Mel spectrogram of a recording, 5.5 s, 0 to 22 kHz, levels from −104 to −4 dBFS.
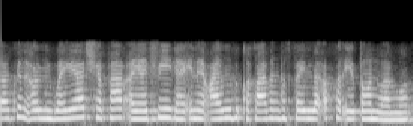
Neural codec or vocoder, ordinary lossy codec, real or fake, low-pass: codec, 16 kHz, 1.1 kbps, Voila-Tokenizer; none; fake; 5.4 kHz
